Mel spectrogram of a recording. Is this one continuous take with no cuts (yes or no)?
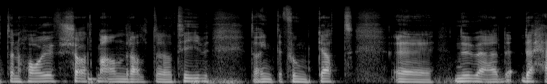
yes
